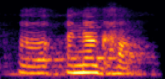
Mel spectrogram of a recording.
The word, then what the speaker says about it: Anagha: Okay, so Anagha, before we begin, please tell me if I'm pronouncing your name right. Yes, Anagha.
